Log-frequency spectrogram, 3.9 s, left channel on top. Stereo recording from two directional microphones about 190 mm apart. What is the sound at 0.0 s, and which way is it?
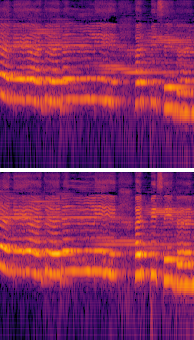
Carnatic music, 20° right (ahead or behind).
